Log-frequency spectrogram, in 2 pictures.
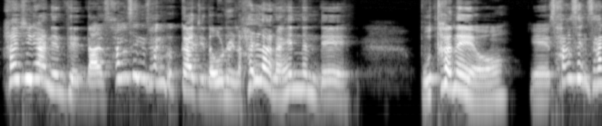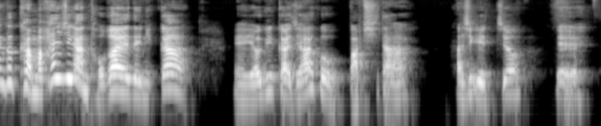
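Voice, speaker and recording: A woman's voice: fairly high pitch, sing-song, creaky. A woman teaching a class in a casual lecture style, drawing out terms and repeating them as she counts and writes. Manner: drawn-out, repeats terms while counting and writing. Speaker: saju teacher.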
